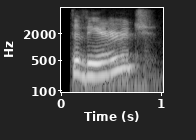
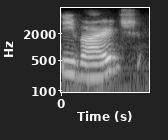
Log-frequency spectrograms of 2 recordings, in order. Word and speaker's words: Thivierge: to hear your additions The Verge di Verge Becca's was closer the so it's th um but it's French Canadian so cier is actually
